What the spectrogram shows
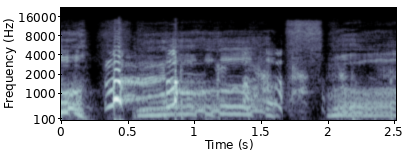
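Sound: person imitating a growl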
